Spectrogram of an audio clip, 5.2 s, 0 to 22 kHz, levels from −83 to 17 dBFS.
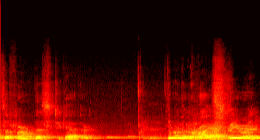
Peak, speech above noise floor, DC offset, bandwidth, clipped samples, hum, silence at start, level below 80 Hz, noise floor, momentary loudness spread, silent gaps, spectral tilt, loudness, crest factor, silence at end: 0 dBFS; 21 dB; under 0.1%; 11.5 kHz; under 0.1%; none; 0 s; -60 dBFS; -32 dBFS; 22 LU; none; -5.5 dB/octave; -11 LUFS; 12 dB; 0 s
